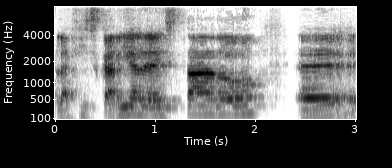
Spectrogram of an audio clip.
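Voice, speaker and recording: A man speaks with a French accent and a fairly even intonation. Noticeable background noise runs behind him. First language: French (speaking Spanish). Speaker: law professor. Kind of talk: lecture. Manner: halting, many fillers.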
